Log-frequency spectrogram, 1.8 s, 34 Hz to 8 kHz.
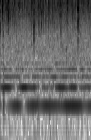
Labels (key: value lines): label: biophony, midshipman
recorder: SoundTrap 500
